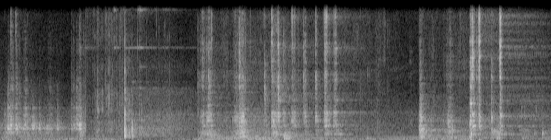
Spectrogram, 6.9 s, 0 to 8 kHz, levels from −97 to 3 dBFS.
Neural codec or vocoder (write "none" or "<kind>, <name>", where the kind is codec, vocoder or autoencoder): none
